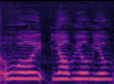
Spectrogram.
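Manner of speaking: clumsy, bad attempt at a Birmingham accent. Attempting an accent after saying it can't be done: attempted Brummy accent. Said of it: "I can't even do a Brummy accent".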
